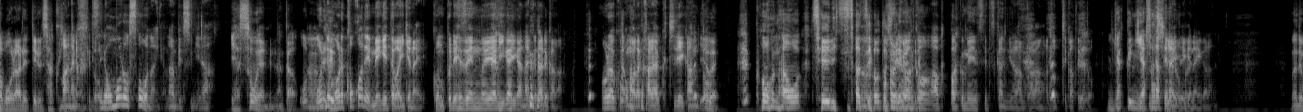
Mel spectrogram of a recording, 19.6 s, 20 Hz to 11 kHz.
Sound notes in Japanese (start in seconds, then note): 8.8 笑い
